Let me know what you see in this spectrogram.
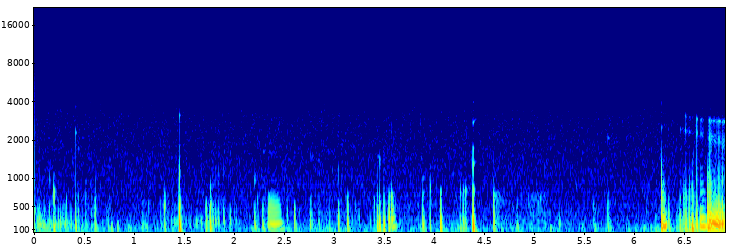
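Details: Stomach growling (borborygmi): low gurgles, pops and brief rumbling bursts from the belly, ending in a louder growl.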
